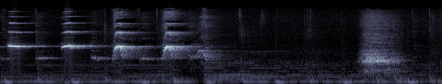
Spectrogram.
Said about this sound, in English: That bird really makes me go berserk.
